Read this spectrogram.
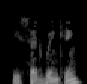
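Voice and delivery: ordinary delivery

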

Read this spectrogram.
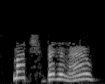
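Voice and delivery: urgent high-pitched exclamation; mild shout, voice shooting up. A narrator's reading. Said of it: "he shouted".

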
